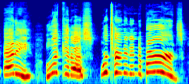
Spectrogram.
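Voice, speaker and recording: A woman's voice: extremely high pitch, animated, slow, pushed and bright, voice pushed up, full character voice. A woman voicing an exasperated working man, easily alarmed, who talks in snappy exclamations.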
